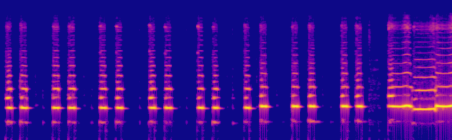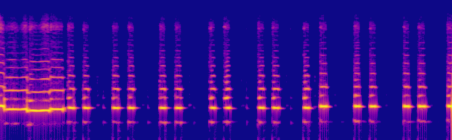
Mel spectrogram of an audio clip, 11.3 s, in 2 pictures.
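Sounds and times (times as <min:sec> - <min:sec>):
flute: 0:00.1 - 0:11.2.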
